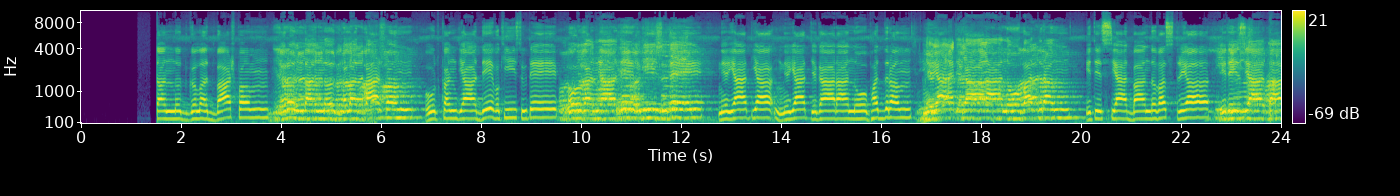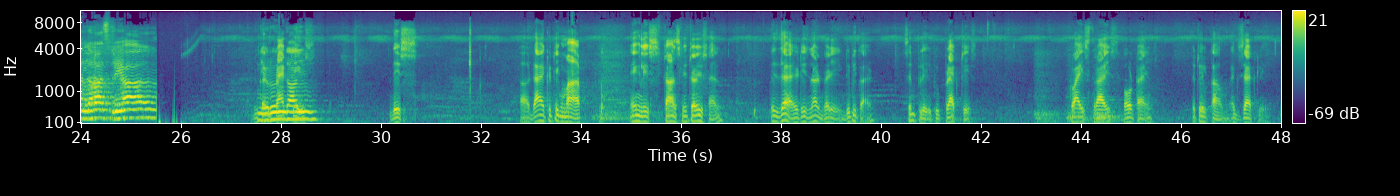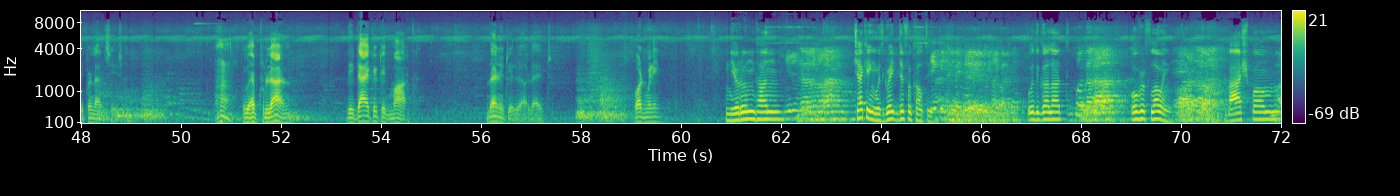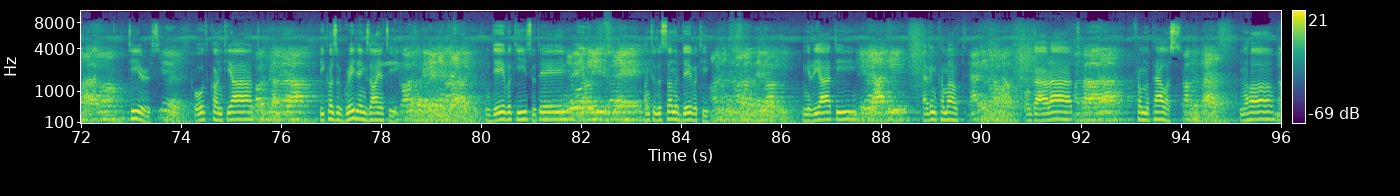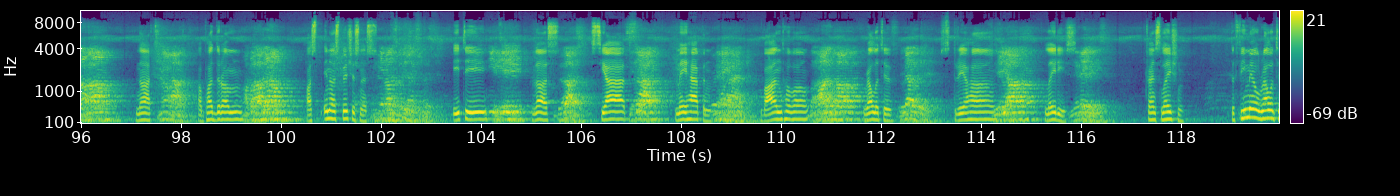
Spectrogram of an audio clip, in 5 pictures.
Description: Location: Māyāpur
[Prabhupāda and devotees repeat]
